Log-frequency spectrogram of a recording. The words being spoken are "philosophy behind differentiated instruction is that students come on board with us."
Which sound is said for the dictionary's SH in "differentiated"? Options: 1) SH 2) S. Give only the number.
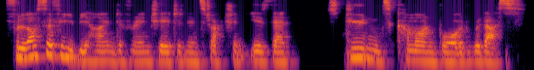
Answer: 1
